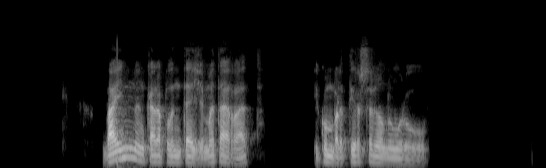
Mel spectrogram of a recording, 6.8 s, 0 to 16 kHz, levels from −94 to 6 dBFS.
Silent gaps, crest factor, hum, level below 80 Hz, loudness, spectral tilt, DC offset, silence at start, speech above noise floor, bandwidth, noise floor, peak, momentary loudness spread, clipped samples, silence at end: 3.31-3.92 s; 28 dB; none; -58 dBFS; -29 LUFS; -8.5 dB/octave; under 0.1%; 1.3 s; over 62 dB; 7 kHz; under -90 dBFS; -4 dBFS; 13 LU; under 0.1%; 1.5 s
